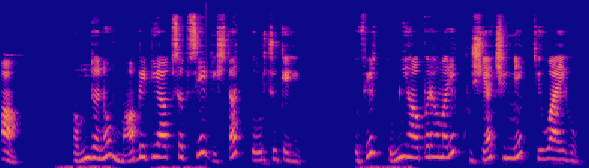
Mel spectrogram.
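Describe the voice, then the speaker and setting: A woman's voice: on the high side, very animated, measured pace, a little mellow. A woman voicing a cold, defiant, scheming mother in a cartoon, speaking in a curt, hostile manner. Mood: cold defiance.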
